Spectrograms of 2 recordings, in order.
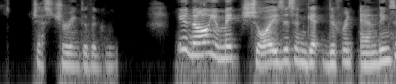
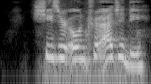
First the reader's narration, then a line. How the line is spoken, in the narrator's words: Marge giggled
